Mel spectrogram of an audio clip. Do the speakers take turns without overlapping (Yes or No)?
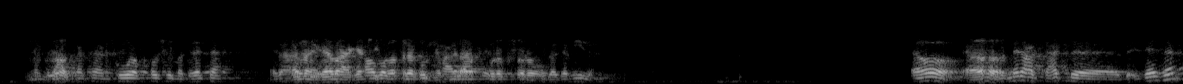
No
